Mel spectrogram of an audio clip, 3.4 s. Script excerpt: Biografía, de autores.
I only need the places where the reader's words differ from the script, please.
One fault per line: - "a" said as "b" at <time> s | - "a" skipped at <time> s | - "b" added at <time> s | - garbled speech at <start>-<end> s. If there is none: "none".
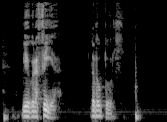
none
